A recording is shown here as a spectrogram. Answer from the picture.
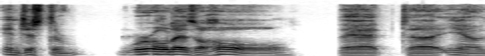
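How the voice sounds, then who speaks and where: A man speaks at a moderate pace with ordinary pitch variation, the background quiet. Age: 60s. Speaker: podcast host, former school principal. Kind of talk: casual interview chat. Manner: halting, many fillers and restarts.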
